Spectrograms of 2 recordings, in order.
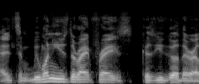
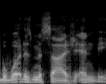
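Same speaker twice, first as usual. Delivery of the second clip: normal talking voice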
